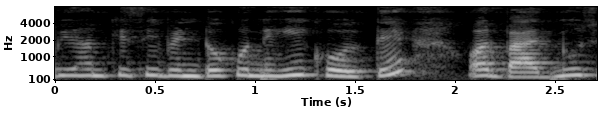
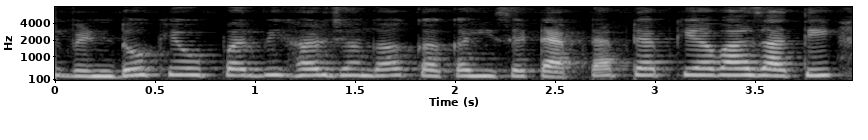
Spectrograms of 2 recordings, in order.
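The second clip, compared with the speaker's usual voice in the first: ordinary delivery, nothing marked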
